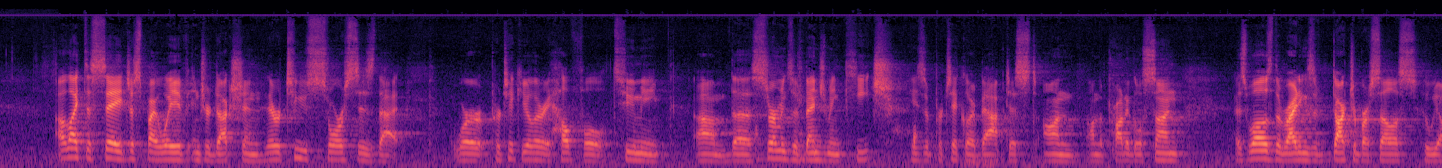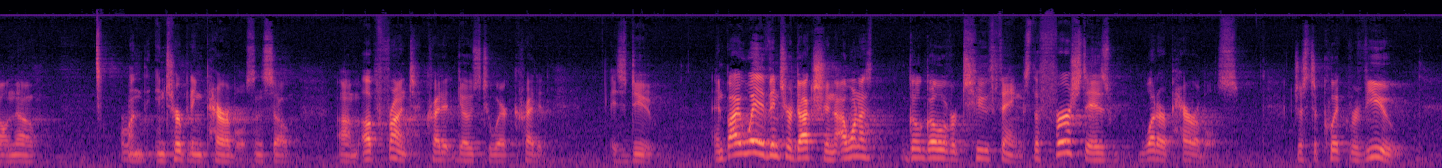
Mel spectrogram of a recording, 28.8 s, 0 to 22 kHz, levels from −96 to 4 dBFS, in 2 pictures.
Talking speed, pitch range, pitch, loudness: 175 wpm, 120-155 Hz, 135 Hz, -27 LUFS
